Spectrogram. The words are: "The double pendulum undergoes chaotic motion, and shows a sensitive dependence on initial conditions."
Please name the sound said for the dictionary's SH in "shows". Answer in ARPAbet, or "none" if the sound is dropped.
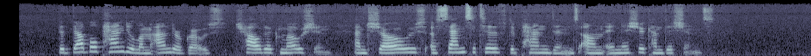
SH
